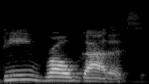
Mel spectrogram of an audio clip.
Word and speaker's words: DeRogatis: pronouncing his last name it sounds like d-ro goddess d-ro goddess okay that that makes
